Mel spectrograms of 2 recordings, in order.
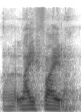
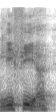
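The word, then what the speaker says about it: Li-Fi: uh uh this uh I think it's pronounced LiFi right cannot be leafy it's lifi so light falty so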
